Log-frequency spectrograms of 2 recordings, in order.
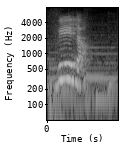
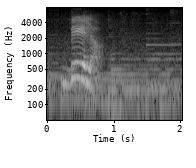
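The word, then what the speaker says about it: vela: तो कुछ जगहों पर इसे व प्रोनाउंस किया जाता है, कुछ जगहों पे इसे ब प्रोनाउंस किया जाता है। जैसे वासो या फिर बासो, वेला या फिर बेला, वाका या फिर बाका। दोनों ही प्रोनाउंसिएशन बिल्कुल ठीक है।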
